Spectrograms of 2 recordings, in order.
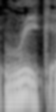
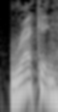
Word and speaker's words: wreak: W-R-E-A-K? – Yeah, Reek. – Reeking is wreaking havoc, I think, is maybe. – But do you pronounce it that way, Reek? – R-E-E-K. – But you pronounce it Reek? – I think so. I don't think that, yeah, you must. – Because the Obama speech, he misread it, and he said, wrecking havoc.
